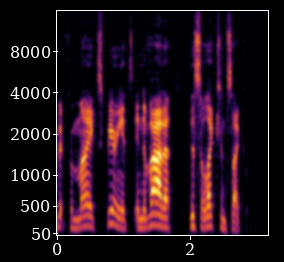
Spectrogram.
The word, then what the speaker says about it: Nevada: And so I can just describe it from my experience in Nevada this election cycle. I like to say Nevada, but Nevadans tell me it's Nevada, which I hate that pronunciation. You got sounds English.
